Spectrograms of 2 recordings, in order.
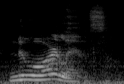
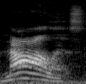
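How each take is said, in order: First: The name is said in full, several syllables. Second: The name is squeezed into two short syllables. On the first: This is how the speaker always said it. "all my life, always called it New Orleans" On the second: This is how many Southern people say it. "I started hearing people say, Nolans"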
